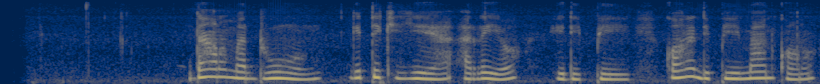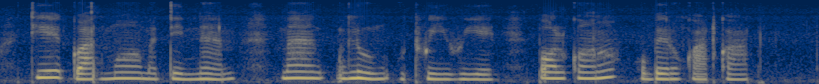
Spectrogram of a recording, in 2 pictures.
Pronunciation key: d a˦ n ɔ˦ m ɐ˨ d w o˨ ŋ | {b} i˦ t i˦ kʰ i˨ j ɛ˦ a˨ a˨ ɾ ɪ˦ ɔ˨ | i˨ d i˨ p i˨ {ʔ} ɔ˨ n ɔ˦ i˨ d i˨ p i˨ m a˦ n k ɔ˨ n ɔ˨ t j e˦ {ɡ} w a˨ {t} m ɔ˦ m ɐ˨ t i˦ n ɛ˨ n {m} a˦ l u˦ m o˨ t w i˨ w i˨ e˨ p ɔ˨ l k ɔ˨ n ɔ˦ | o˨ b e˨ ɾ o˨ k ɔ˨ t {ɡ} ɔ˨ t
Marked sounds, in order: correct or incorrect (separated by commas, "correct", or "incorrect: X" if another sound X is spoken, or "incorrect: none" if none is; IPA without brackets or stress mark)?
incorrect: ɡ, incorrect: k, correct, correct, correct, incorrect: k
